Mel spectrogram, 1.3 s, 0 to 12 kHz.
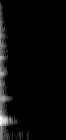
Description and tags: cowbell strike 01
LP Black Beauty cowbell recorded using a combination of direct and overhead mics. No processing has been done to the samples beyond mixing the mic sources.
dry, acoustic, cowbell, multi, instrument, real, velocity, stereo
